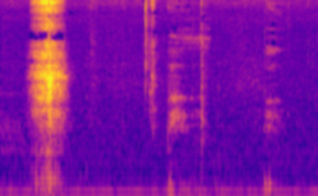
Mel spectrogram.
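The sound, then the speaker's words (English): One sharp, hissy nasal sniff from allergies, followed by a few faint short clicks and snuffles against a steady low hum, with no talking. “Apologize for sniffling. My allergies are quite bad this year.”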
